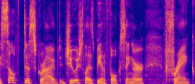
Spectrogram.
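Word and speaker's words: Phranc: Jewish lesbian folk singer Frank with a pH and a hard C is how she would always describe herself Frank got out there by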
